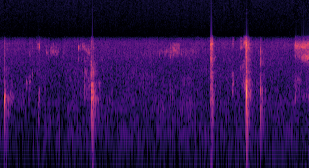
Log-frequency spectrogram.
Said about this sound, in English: All right, just shuffling the cards real quick here.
